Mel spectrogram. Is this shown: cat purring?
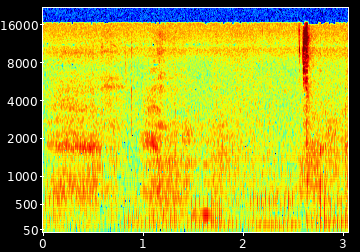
yes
